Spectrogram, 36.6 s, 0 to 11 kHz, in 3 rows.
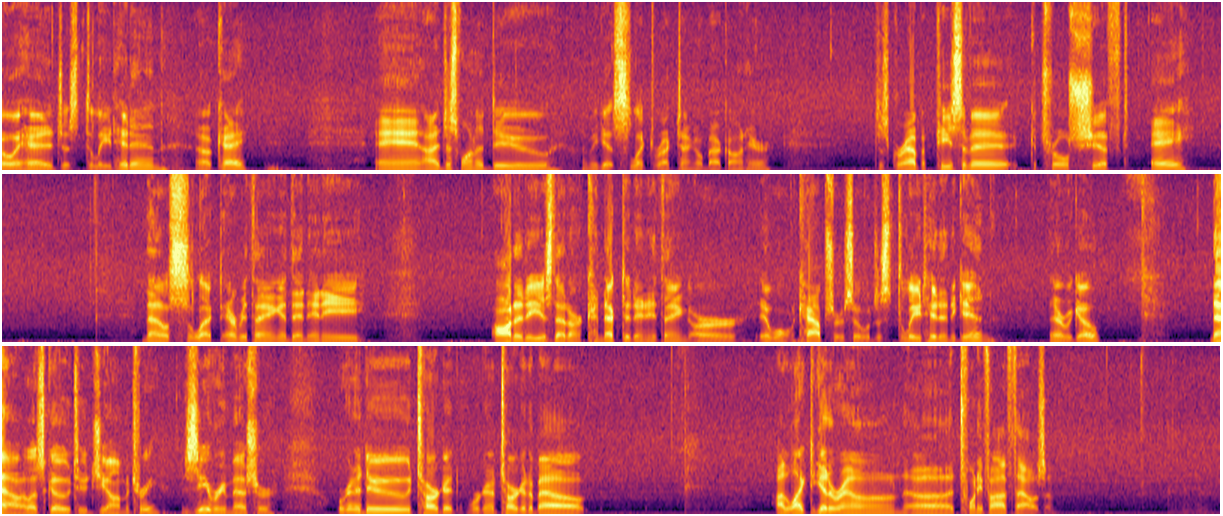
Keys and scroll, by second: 11.5 ctrl+shift+a, 34.4-34.9 typing, 35.7 Return.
